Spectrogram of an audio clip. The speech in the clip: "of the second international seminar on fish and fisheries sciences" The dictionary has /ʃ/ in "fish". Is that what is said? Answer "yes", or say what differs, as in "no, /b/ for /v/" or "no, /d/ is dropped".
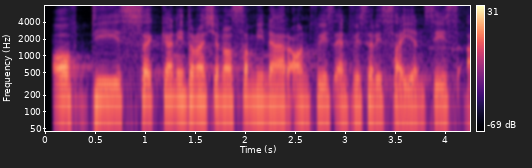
no, /s/ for /ʃ/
